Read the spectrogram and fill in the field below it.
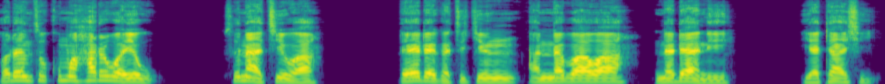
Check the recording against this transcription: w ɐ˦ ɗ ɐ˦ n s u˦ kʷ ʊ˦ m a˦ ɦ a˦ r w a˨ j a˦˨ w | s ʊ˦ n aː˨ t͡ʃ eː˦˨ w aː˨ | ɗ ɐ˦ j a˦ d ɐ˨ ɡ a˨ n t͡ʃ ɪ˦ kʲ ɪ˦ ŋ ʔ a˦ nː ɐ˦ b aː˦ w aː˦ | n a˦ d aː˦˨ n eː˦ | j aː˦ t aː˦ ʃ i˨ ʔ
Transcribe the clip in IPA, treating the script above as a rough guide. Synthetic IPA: w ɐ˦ ɗ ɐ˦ n s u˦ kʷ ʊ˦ m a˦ ɦ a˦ r w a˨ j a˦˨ w | s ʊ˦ n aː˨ t͡ʃ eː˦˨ w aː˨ | ɗ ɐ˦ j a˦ d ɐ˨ ɡ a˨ t͡ʃ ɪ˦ kʲ ɪ˦ ŋ ʔ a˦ nː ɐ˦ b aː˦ w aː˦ | n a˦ d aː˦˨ n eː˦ | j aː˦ t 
